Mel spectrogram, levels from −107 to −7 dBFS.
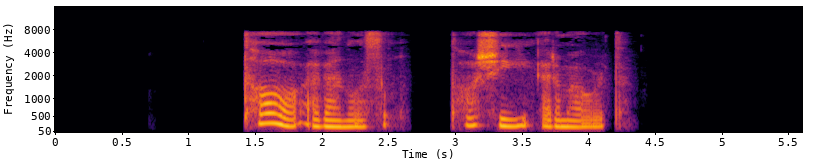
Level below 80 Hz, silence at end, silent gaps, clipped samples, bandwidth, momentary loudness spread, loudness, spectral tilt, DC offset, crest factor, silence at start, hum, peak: -76 dBFS; 1.35 s; 2.72-2.96 s; under 0.1%; 7.8 kHz; 14 LU; -27 LUFS; -4.5 dB/octave; under 0.1%; 18 dB; 1.4 s; none; -12 dBFS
